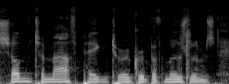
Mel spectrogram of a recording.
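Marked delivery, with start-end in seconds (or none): none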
